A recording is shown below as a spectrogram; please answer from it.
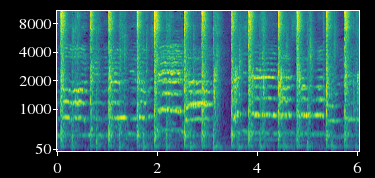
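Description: Group of children singing a worship song while clapping their hands in time, about two claps a second.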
